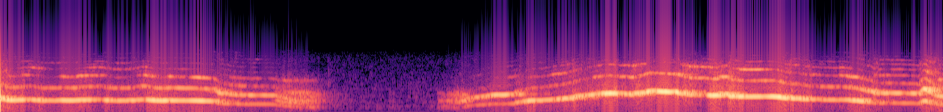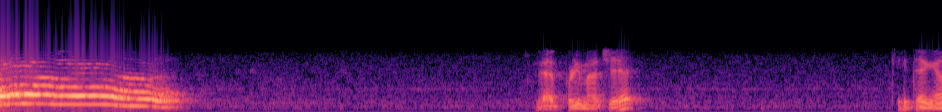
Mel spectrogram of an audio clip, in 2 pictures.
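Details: Maverick the singing Husky delivers two long mournful howls, the first held then falling, the second rising and arching before dropping away, followed by brief yips and whines; indoors, otherwise quiet.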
